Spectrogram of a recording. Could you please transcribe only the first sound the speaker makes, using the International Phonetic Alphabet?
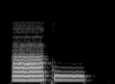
aː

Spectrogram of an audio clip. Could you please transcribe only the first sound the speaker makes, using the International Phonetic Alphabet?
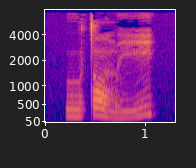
u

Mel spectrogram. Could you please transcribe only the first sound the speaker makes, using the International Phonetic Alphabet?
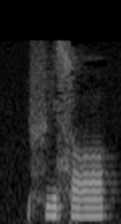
f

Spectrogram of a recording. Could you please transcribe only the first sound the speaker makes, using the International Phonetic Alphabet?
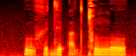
ṵ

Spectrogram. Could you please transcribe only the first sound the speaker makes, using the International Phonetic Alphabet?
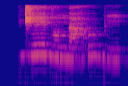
d͡ʒ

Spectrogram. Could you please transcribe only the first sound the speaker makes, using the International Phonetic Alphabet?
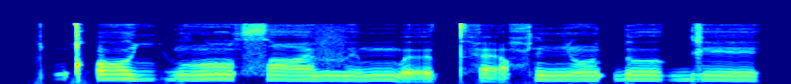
ǃʼ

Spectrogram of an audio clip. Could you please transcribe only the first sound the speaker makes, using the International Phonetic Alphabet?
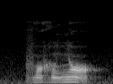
v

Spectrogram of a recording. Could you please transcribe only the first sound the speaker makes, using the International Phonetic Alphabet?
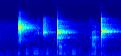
ǁʰ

